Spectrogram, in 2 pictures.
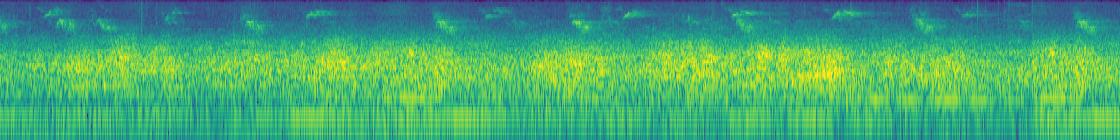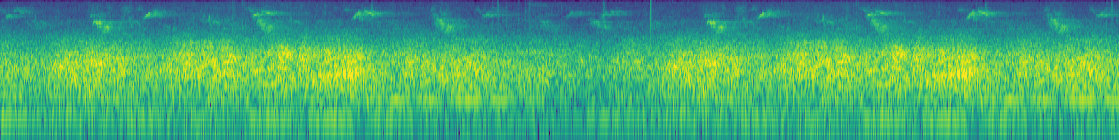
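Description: Small birds chirping over and over, short falling chirps at about two a second, over a steady low hum of city background noise.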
